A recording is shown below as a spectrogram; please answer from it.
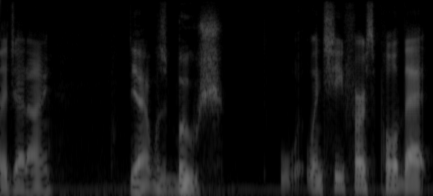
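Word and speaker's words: Boushh: it the name the bounty hunter said he pronounced it in returned the jedi yeah it was Boosh when she first pulled that thermal detonator out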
